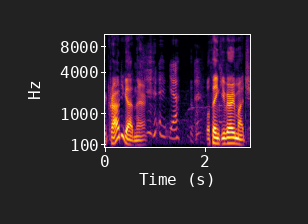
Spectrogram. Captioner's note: laughing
